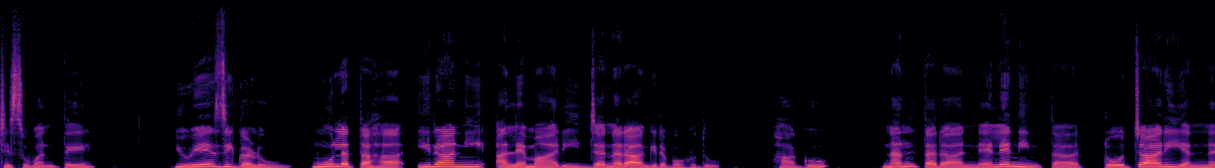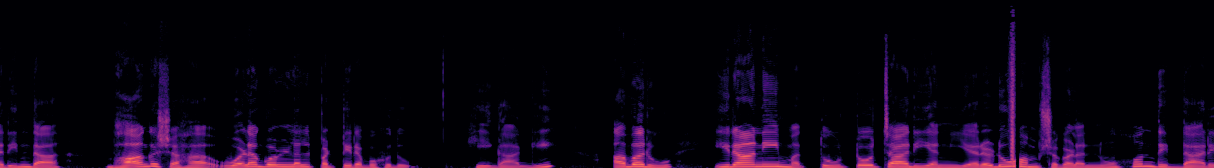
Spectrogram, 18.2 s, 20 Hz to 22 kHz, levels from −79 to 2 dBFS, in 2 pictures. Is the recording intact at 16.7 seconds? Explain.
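No. Just after "ಇರಾನಿ ಮತ್ತು ಟೋಚಾರಿಯನ್ ಎರಡೂ", a wireless microphone squelch dropout runs from 16.66 to 16.76 s. The radio link fades, hiss rises, and the receiver's squelch mutes the output for 38 ms before the speech returns.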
